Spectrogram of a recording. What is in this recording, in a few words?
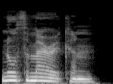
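"north american", British English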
